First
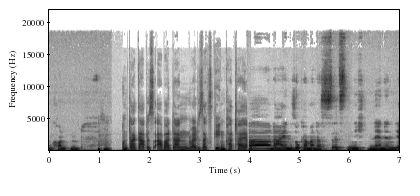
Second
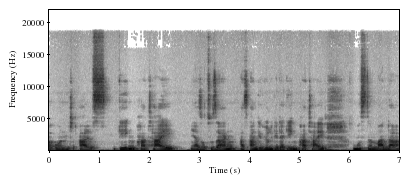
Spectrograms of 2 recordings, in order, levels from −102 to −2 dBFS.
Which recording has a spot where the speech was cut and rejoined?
first; 2 cuts; at 1.2 s, 3.9 s

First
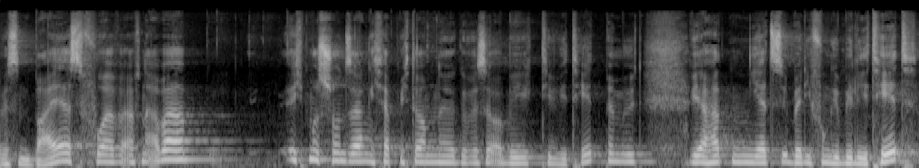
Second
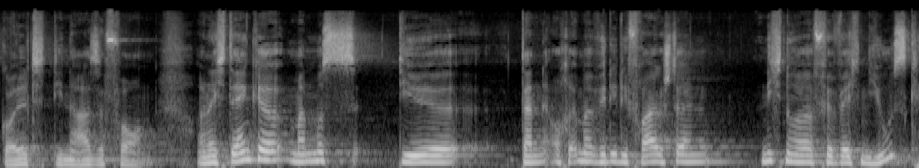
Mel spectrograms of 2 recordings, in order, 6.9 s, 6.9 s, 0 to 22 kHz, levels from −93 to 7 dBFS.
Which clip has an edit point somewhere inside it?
first; 1 cut; at 5.2 s

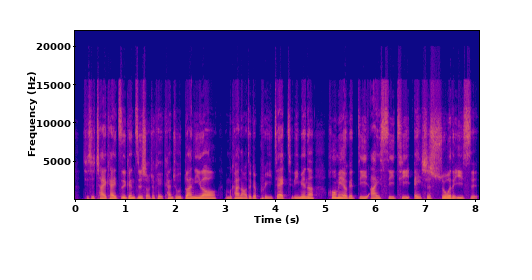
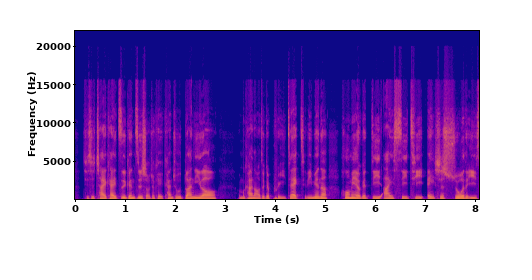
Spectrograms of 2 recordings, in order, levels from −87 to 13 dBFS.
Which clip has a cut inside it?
first; 1 cut; at 2.9 s

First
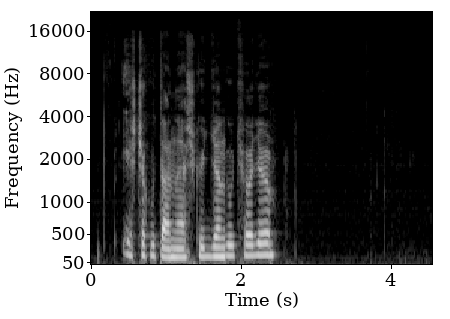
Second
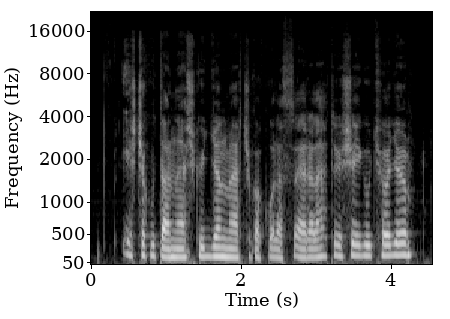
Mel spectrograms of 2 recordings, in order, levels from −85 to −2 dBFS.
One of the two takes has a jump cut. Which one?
first; 1 cut; at 1.8 s

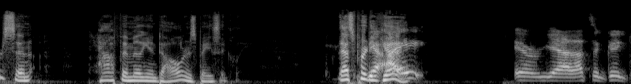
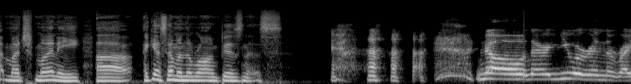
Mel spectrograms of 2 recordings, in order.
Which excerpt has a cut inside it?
second; 1 cut; at 0.9 s

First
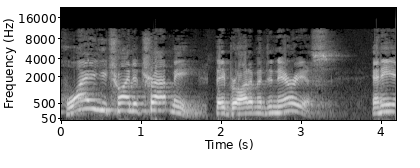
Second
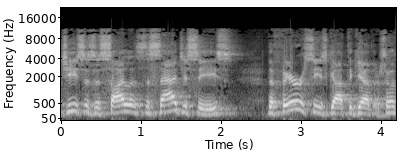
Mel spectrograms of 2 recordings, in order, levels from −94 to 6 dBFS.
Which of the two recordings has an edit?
first; 1 cut; at 1.8 s

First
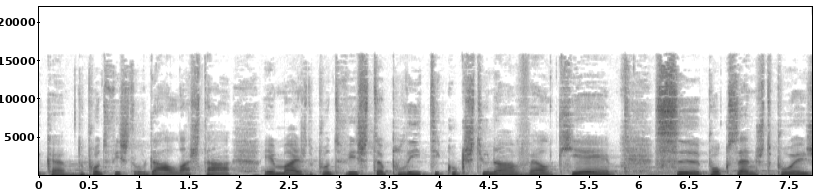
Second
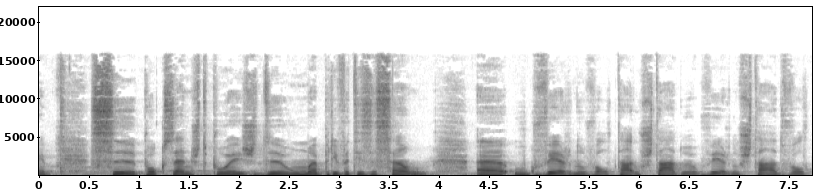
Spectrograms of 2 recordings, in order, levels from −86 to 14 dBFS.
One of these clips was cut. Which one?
first; 1 cut; at 2.2 s

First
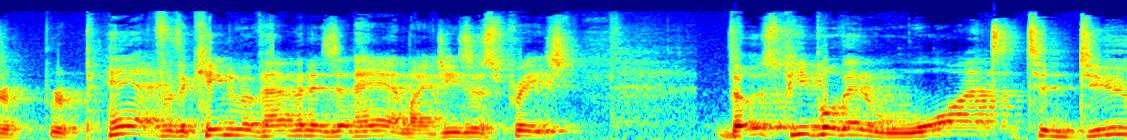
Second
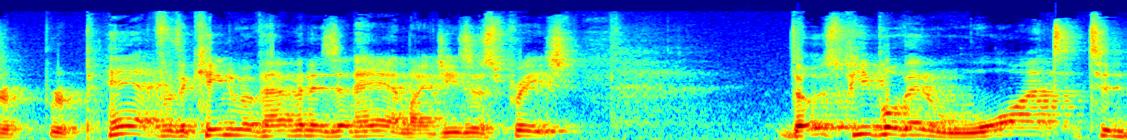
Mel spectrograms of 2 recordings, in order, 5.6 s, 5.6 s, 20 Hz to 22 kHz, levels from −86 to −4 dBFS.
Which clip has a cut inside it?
first; 1 cut; at 3.5 s

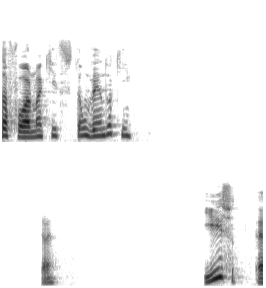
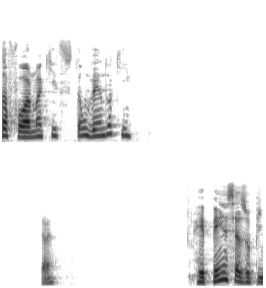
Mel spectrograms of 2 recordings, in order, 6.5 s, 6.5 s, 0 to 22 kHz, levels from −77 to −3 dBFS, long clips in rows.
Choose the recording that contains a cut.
second; 1 cut; at 5.6 s

